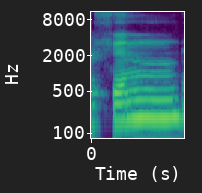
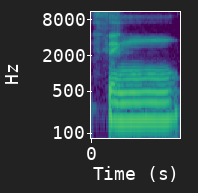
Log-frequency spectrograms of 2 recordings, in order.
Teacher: I should be able to hear thin, I'm sealing off in the front, and thing, I'm sealing off in the back.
